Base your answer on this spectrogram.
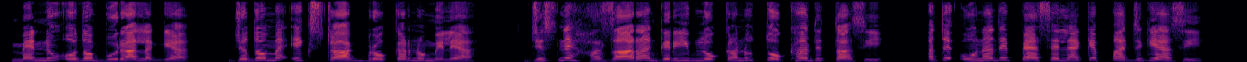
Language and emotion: Punjabi, disgusted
